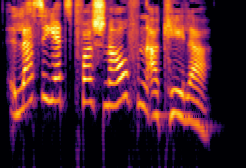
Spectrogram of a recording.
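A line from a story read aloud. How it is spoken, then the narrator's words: Calling out. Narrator (German): rief Mowgli dem Wolfe zu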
